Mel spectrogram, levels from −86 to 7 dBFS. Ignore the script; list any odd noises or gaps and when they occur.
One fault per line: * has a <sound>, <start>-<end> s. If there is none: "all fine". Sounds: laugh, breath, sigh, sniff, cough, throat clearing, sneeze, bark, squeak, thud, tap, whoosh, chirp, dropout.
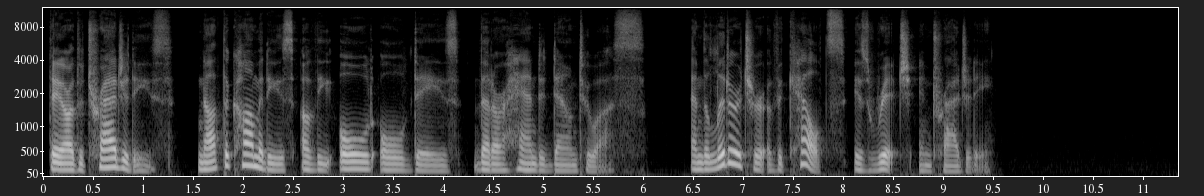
all fine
